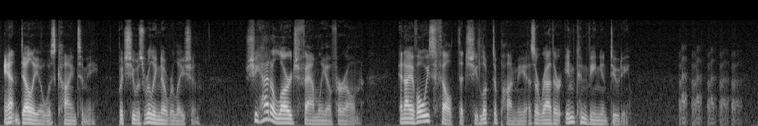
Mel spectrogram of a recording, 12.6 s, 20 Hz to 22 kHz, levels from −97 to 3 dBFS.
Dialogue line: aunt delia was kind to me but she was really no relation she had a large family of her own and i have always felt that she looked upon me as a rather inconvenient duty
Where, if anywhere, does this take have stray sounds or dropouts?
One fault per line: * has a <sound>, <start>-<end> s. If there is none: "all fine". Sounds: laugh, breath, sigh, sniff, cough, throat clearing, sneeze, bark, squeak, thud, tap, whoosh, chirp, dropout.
* has a laugh, 11.3-12.4 s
